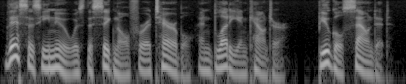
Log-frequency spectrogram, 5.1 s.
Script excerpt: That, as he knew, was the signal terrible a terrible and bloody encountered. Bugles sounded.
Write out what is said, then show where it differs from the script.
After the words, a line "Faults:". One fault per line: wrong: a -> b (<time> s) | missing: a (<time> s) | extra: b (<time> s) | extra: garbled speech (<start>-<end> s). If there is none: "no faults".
This, as he knew, was the signal for a terrible and bloody encounter. Bugles sounded.
Faults:
wrong: That -> This (0.1 s)
wrong: terrible -> for (1.6 s)
wrong: encountered -> encounter (3.0 s)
